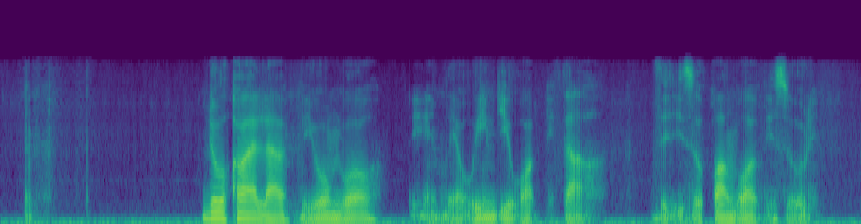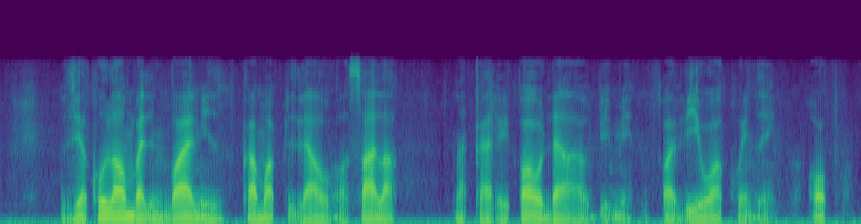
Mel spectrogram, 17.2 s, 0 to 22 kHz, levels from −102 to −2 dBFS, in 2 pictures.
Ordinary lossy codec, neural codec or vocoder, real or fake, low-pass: Opus, 24 kbps; autoencoder, 22.05 kHz, a latent of 192 numbers a frame, VITS, trained on many speakers; fake; 7.2 kHz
